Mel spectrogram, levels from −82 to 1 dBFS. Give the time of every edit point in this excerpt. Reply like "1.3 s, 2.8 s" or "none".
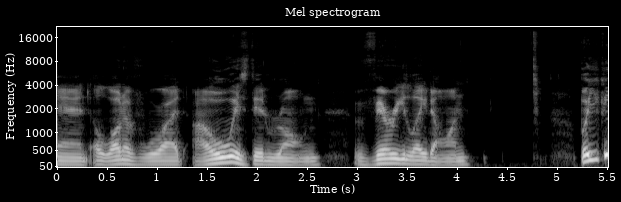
none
